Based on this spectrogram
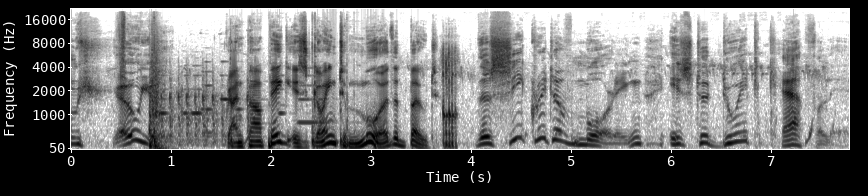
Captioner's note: oinks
